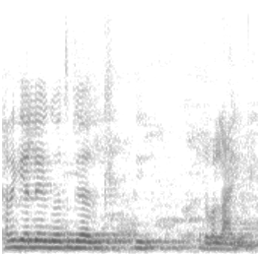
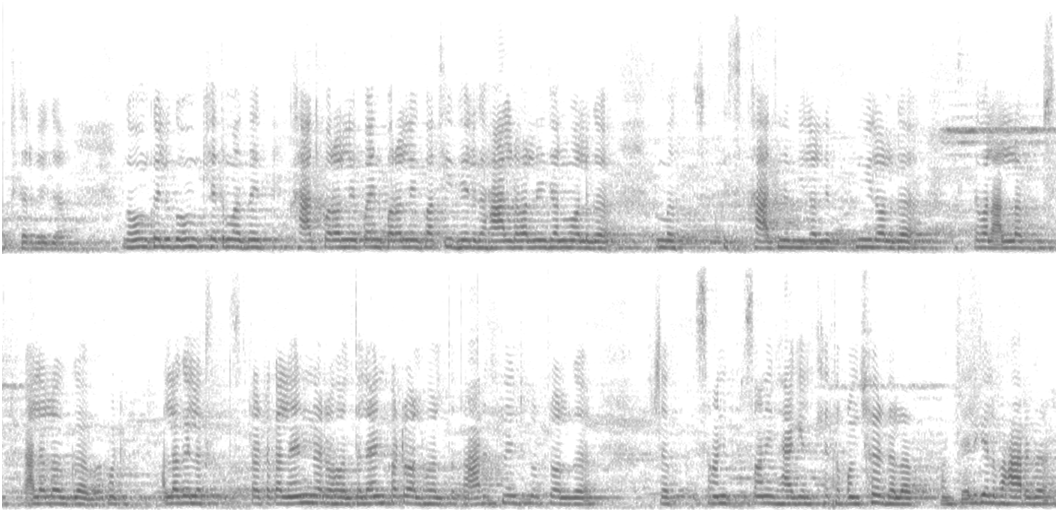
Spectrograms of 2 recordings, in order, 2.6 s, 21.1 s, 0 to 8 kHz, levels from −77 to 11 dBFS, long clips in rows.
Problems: background sounds at intervals, background conversations at intervals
